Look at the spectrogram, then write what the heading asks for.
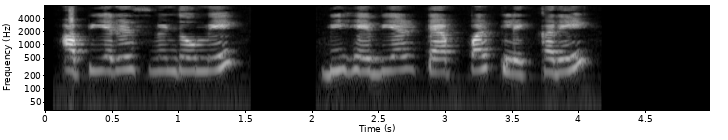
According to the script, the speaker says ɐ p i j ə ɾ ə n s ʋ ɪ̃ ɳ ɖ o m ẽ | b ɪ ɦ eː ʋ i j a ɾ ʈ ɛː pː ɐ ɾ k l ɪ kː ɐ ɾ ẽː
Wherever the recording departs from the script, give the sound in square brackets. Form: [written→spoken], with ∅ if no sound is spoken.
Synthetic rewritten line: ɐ p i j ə ɾ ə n s ʋ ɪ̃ ɳ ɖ o m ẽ | b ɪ ɦ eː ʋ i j [a→ə] ɾ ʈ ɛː pː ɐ ɾ k l ɪ kː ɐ ɾ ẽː

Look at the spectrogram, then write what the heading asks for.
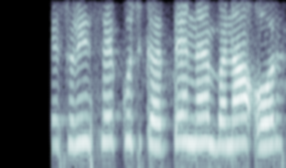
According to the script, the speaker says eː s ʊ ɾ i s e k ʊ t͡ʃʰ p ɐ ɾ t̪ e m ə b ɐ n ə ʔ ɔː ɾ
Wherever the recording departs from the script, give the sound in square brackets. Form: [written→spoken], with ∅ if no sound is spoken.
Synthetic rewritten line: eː s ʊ ɾ i s e k ʊ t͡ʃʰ [p→k] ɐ ɾ t̪ e [m→n] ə b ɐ n [ə→a] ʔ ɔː ɾ

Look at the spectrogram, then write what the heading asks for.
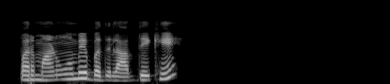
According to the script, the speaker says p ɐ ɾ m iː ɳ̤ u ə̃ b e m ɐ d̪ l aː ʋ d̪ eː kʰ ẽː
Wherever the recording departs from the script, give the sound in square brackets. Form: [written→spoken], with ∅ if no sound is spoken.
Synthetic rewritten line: p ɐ ɾ m [iː→aː] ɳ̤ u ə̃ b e [m→b] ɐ d̪ l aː ʋ d̪ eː kʰ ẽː

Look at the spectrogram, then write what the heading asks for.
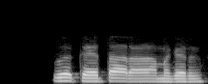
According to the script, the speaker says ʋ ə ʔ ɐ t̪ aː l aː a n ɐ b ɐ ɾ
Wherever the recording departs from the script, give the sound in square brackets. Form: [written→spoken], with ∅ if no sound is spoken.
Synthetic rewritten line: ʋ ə [ʔ→k] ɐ t̪ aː [l→ɾ] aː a [n→m] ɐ [b→ɡ] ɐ ɾ

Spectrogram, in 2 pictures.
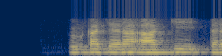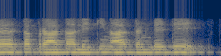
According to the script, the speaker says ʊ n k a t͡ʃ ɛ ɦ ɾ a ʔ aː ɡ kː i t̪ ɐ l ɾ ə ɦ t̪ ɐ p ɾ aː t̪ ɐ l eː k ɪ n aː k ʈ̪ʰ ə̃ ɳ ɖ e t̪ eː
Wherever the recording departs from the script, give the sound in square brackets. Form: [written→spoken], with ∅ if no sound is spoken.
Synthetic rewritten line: ʊ n k a t͡ʃ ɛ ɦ ɾ a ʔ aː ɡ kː i t̪ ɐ [l→∅] ɾ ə ɦ t̪ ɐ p ɾ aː t̪ [ɐ→a] l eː k ɪ n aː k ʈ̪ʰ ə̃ ɳ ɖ e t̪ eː

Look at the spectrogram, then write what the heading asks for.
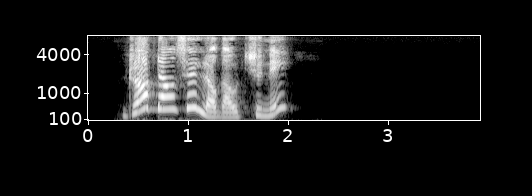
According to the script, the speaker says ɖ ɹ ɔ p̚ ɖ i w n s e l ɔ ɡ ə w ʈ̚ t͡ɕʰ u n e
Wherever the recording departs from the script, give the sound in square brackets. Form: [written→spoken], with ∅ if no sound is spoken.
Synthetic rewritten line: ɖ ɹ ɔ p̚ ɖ [i→a] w n s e l ɔ ɡ [ə→a] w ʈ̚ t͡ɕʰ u n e

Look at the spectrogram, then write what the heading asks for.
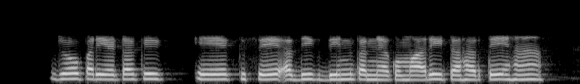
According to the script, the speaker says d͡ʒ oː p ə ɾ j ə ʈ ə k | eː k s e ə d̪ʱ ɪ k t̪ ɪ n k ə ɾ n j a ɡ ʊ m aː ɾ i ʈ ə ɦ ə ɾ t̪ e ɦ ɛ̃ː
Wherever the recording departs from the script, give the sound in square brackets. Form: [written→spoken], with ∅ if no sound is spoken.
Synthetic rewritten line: d͡ʒ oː p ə ɾ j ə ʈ ə k | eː k s e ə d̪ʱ ɪ k [t̪→d̪] ɪ n k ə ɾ n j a [ɡ→k] ʊ m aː ɾ i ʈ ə ɦ ə ɾ t̪ e ɦ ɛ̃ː

